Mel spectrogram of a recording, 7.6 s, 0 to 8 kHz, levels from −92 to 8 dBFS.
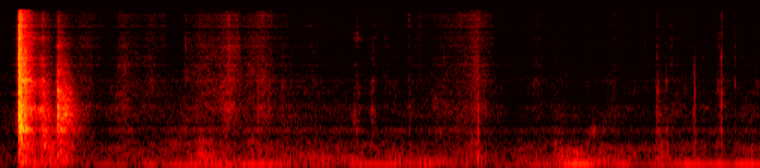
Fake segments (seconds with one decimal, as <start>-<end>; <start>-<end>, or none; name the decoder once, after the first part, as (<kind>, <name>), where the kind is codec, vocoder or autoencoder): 0.0-7.6 (codec, SNAC)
